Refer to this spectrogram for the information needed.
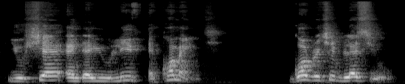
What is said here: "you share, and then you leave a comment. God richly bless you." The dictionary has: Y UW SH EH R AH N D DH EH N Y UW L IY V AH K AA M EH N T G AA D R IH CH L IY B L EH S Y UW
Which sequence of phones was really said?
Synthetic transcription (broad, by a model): Y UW SH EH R AH N D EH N Y UW L IY V AH K AA M EH N T G AA D R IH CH L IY B L EH S Y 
